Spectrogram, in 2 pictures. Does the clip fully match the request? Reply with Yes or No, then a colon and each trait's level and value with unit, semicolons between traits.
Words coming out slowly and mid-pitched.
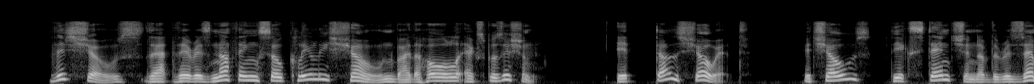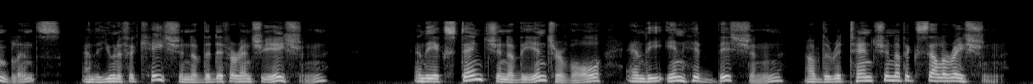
Yes: slow, 130 wpm; medium, 145 Hz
